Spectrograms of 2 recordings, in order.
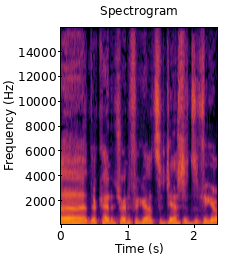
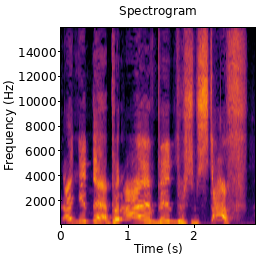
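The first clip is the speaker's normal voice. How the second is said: higher-pitched, mock-exasperated Jon; hammed-up Jon venting at her; 11 semitones higher than usual. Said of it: "It's like".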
